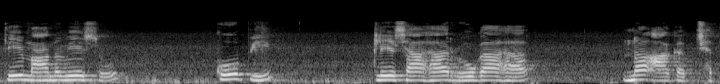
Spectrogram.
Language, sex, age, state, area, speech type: Sanskrit, male, 18-30, Uttar Pradesh, rural, spontaneous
